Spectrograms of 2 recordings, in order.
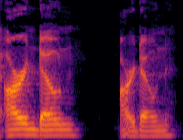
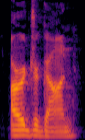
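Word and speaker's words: Ardougne: my rogue set, I went and got my Ardone. I always pause after they say that because for like 10 years, do you want to know how I pronounced Ardone? How? Ardragon.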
